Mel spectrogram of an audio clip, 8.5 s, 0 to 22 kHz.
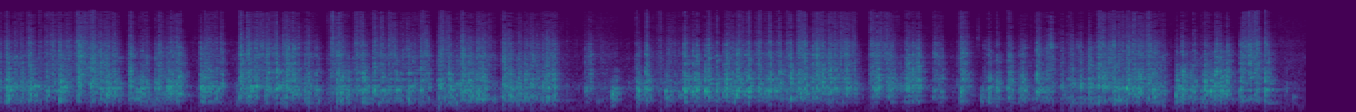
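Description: Chisel and spatula scraping stripper-softened paint off a Mazda RX-7 FD3S fender: rapid, irregular rasping strokes, with a short pause about three and a half seconds in.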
